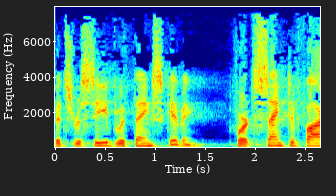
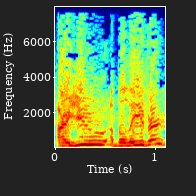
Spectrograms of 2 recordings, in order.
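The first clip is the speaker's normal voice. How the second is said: very stern, very loud delivery; 7 semitones higher, 9 dB louder than usual. Retelling what a man who walked up to him asked; imitating a very stern voice. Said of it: "In a very stern voice".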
